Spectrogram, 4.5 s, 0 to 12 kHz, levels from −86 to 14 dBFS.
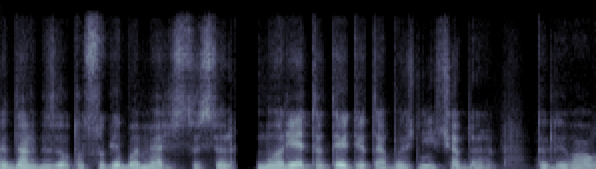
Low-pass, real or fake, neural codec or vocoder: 10.8 kHz; fake; codec, 32 kHz, 1.9 kbps, SNAC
